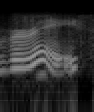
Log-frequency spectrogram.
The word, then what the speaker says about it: Bure: And it's called Switched for Christmas, premieres Sunday, November 26th, 8 Eastern, 7 Central, stars Candace Cameron Bure. Is that how you say her name? – Bure. – Okay. I always get stuck on that because I forget if it's Burr or Bure.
